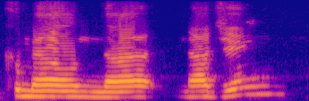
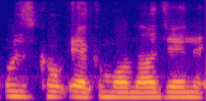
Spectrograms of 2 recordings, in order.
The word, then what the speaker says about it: Kumail Nanjiani: Kumail Nanjiani. – Yes. – Yeah, Kumail, I think it's Kumail. Kumail Nanjiani, and then we got Mondan Sok, who's the forgotten one.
